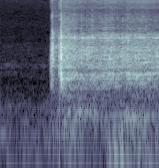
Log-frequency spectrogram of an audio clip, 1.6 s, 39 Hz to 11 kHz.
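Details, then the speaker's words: Graco 495 airless paint sprayer after control-board replacement (customer said nothing happened when switched on): potentiometer turned up, and after half a second of silence the motor starts to a steady, even hum, green light on. Healthy start. "and the motor begins to spin. You see the green light, let you know the motor is running."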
